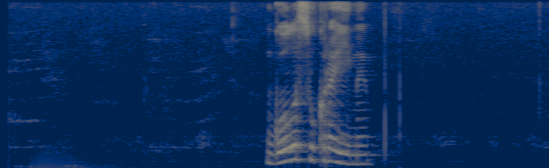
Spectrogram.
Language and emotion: Russian, neutral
